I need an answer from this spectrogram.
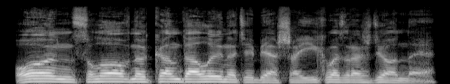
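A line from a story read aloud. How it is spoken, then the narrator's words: Growl. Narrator (Russian): прорычал Таблакай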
